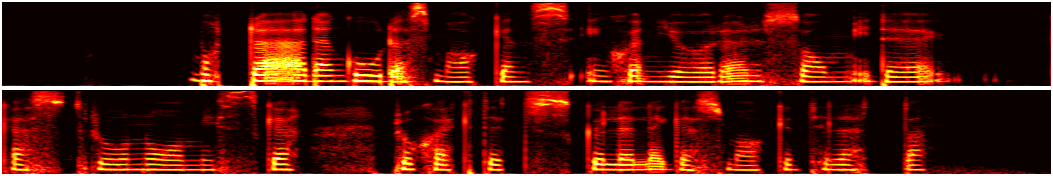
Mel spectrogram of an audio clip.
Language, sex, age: Swedish, female, 18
